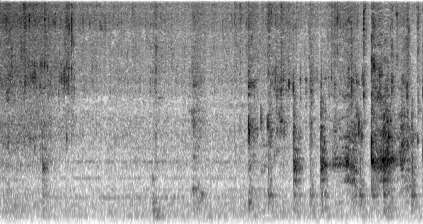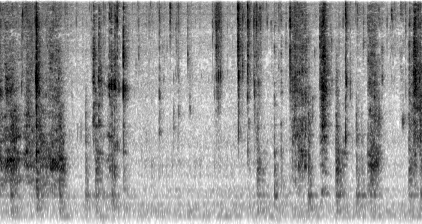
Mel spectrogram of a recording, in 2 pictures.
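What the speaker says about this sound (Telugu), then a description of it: "వాటర్ వేసేద్దాం, తగినంత వాటర్." Water poured into a pot of boti (goat tripe) curry in a pressure cooker, a running, splashing stream that swells in the middle, then drips and settles, with no talk.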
